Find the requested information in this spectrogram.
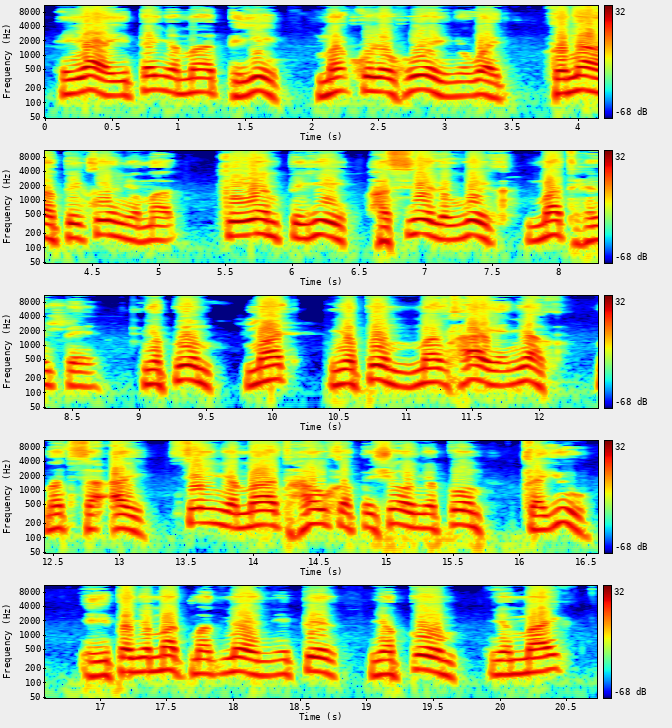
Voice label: narration tule boats; coastwalk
